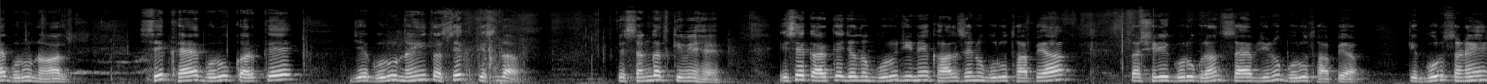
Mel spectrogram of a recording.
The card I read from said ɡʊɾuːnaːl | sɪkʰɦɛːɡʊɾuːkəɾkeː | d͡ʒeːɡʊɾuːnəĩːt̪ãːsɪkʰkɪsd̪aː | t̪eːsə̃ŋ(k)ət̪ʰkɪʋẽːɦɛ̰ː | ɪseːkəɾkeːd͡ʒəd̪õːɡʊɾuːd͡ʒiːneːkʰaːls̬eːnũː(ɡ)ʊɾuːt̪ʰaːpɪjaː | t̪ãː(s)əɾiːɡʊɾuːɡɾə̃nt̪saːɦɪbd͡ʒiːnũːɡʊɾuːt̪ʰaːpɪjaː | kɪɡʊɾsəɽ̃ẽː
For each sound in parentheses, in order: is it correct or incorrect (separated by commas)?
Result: incorrect, correct, incorrect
